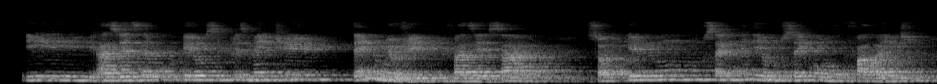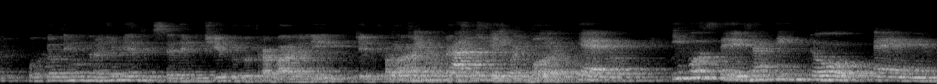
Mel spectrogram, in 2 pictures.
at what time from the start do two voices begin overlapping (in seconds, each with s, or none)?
13.2 s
